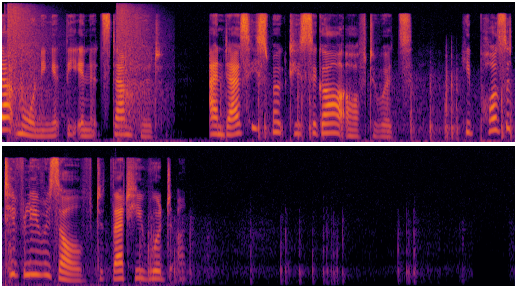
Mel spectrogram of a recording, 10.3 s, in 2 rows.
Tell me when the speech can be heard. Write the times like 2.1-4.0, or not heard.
0.0-7.0.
